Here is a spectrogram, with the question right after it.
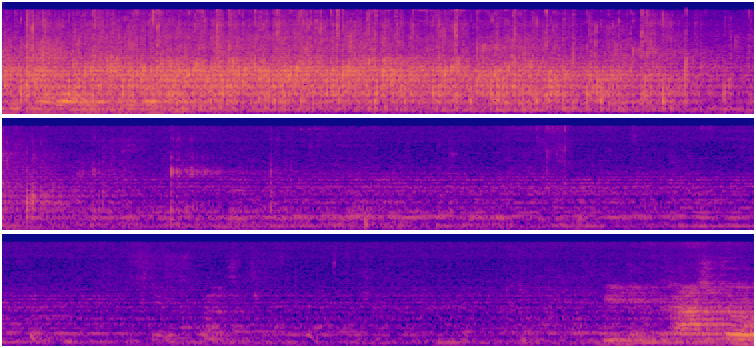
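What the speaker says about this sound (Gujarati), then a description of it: "તો એમને પણ આપણે એક વખત તાળીઓથી વધાવી દઈએ બધા સિનિયર સિટીઝન" An audience at an IASCA program applauds senior citizens with a burst of clapping that fades after about three seconds. Quieter room sounds and faint talk follow, and a brief swell of clapping returns at the very end.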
